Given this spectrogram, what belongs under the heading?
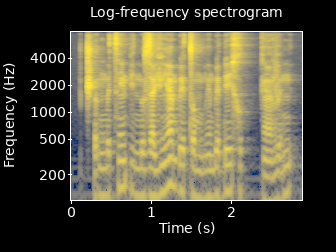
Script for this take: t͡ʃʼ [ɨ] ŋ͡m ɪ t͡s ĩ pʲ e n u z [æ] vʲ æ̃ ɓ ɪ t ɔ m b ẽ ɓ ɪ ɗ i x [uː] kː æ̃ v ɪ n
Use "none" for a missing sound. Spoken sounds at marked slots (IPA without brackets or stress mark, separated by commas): ə, æ, u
